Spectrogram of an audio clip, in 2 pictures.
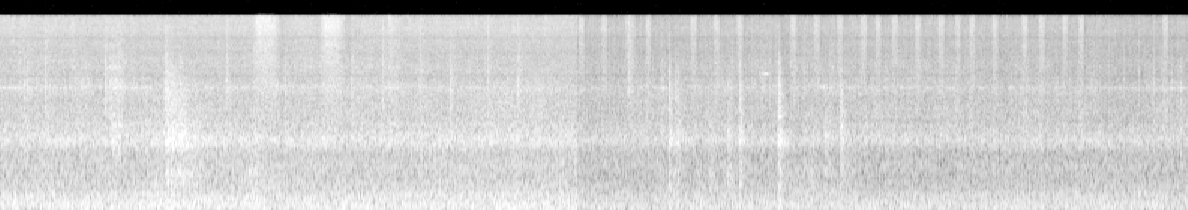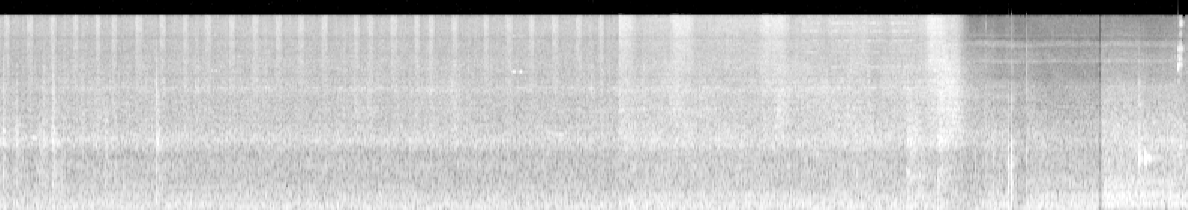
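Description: Fiber laser cutter cutting thin stainless steel sheet: a steady hiss of cutting gas from the nozzle, broken by many short clicks as the head works through the pattern. Near the end there is a louder burst, then the hiss stops as the cut finishes.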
